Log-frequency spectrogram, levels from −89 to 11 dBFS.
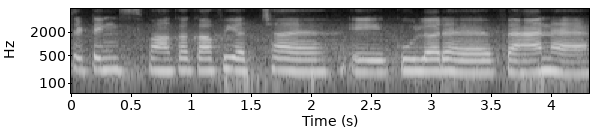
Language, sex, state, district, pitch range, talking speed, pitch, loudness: Hindi, female, Bihar, Patna, 195-215 Hz, 150 wpm, 205 Hz, -14 LUFS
